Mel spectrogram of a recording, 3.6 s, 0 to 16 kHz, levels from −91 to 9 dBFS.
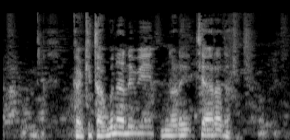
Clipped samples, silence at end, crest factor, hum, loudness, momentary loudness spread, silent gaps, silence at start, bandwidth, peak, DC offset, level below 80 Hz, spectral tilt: under 0.1%; 0.3 s; 18 dB; none; -17 LUFS; 20 LU; none; 0.05 s; 11.5 kHz; 0 dBFS; under 0.1%; -50 dBFS; -6.5 dB/octave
